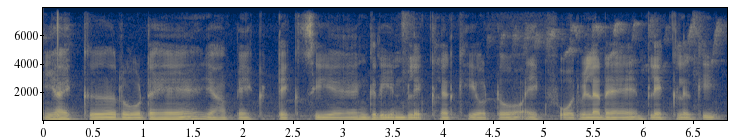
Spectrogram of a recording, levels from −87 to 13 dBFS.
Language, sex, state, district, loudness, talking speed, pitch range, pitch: Hindi, male, Uttar Pradesh, Lalitpur, -20 LUFS, 175 wpm, 105-110 Hz, 105 Hz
